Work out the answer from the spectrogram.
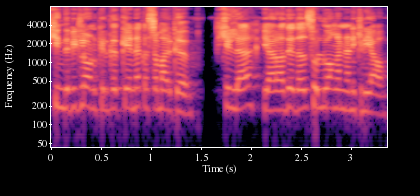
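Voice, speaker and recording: A persistent young man in a cartoon, voiced by a woman keeps pressing with pleading questions. He talks very fast in a low voice with a flat, even tune. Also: close to an everyday voice. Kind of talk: animated cartoon dialogue.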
